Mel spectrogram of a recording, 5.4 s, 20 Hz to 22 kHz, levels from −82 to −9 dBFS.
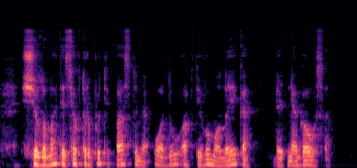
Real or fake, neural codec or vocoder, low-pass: real; none; 10.8 kHz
